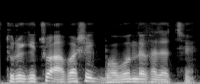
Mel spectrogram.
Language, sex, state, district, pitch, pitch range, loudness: Bengali, male, West Bengal, Cooch Behar, 125 Hz, 110-140 Hz, -14 LUFS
